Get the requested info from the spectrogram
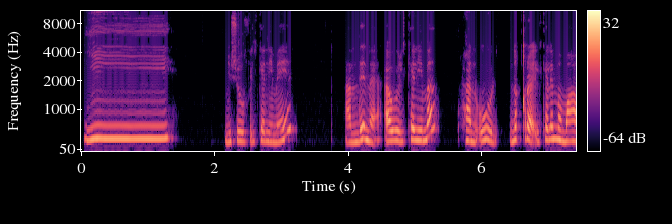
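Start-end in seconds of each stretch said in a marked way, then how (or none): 0.1-1.4 يي held long for four counts; teacher holding the long ya vowel. Shown as a demonstration. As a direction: stretch يي out evenly. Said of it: "هنكسر صوتنا وهنطول فيه أربع عدات".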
